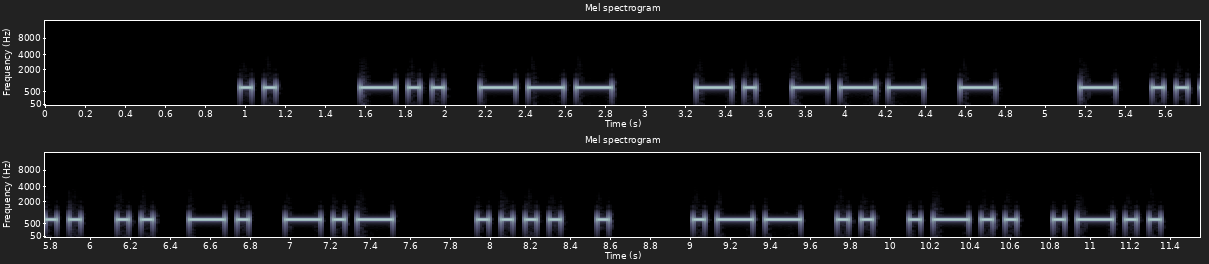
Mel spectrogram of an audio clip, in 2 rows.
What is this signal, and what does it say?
Morse code, heard as a keyed tone, about 21 wpm, 700 Hz. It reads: I DO NOT THINK HE WILL
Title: Sentences with 5-Word Phrases - 20wpm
